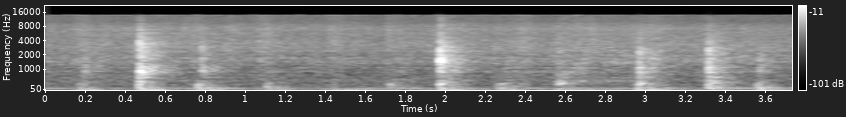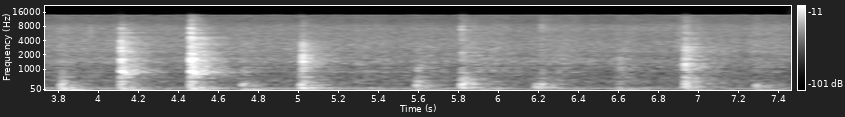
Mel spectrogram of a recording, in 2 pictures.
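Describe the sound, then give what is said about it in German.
Minced meat frying in olive oil in a pan and being stirred: a constant sizzle broken by many steady scraping strokes, about two per second, with no talk. “Immer das Hack noch immer rühren, damit es dir nicht anbrennt da hinten.”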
